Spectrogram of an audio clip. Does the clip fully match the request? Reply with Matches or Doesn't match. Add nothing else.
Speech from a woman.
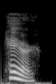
Matches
